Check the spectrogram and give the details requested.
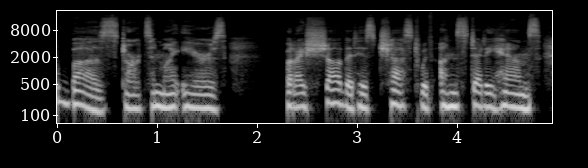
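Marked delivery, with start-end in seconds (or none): none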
